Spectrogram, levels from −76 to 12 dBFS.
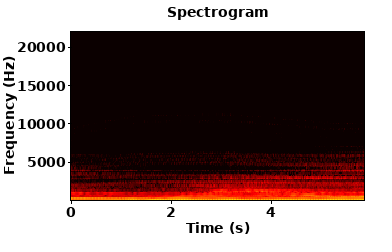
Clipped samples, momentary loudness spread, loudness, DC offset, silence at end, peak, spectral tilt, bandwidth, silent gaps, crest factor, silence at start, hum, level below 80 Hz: under 0.1%; 6 LU; -26 LUFS; under 0.1%; 0 s; -12 dBFS; -9.5 dB/octave; 6 kHz; none; 12 dB; 0 s; none; -70 dBFS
